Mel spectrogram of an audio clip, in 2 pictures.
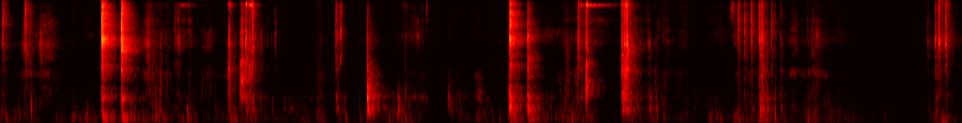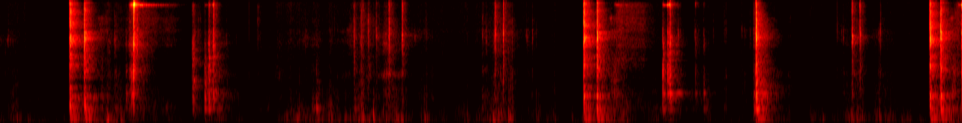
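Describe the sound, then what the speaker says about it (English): Torque wrench clicking as lug nuts are tightened in a star pattern on a Toyota Tacoma wheel, heard as scattered sharp clicks and metallic taps, close by, in irregular bursts with quiet gaps between them. "what we want to do is go over each bolt or each lug nut until we feel a click"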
